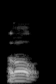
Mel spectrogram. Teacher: rnya di sini dibaca tebal ya karena berharakat fathah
